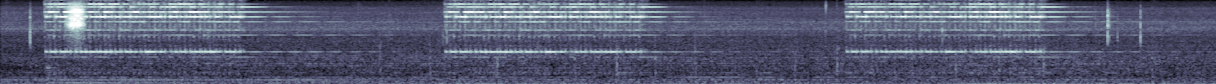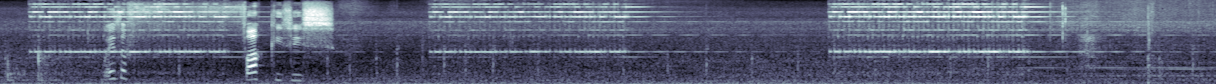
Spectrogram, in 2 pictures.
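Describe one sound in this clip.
A young man talks quietly and close into a microphone.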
